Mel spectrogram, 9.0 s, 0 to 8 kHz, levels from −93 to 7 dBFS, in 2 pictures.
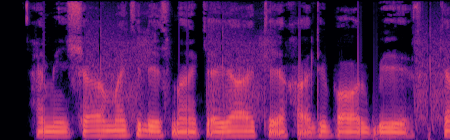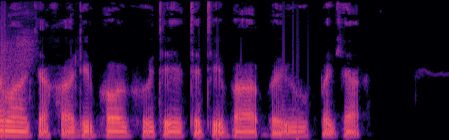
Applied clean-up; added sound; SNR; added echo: none; Gunshot, gunfire; 16 dB; none.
